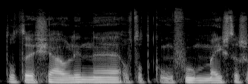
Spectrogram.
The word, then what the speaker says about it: Shaolin: Ehm, we zijn uiteindelijk ook in Shaolin terechtgekomen. Dus ik weet niet of het echt zo heet. Spreek ik nog enigszins goed uit? Dat spreek je heel goed uit, oh.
